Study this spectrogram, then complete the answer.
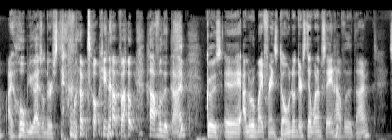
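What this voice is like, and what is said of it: Noticeable foreign accent. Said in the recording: “A lot of people have had to get used to my accent”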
